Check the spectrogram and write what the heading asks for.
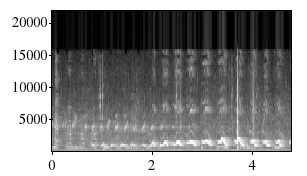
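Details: Black-throated laughingthrush song played to stir other birds into song: a long run of rapid repeated whistled notes that climb gradually in pitch, with one sharp click.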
